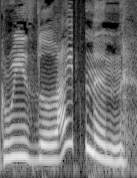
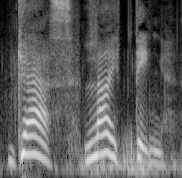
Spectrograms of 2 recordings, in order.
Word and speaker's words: gaslighting: Jag blandar ihop det med grease lightning. Det är gaslighting, så säger man.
